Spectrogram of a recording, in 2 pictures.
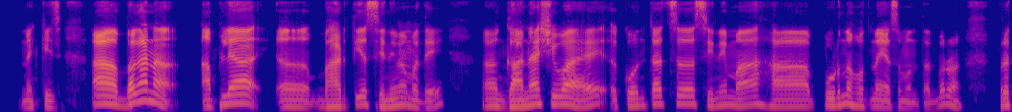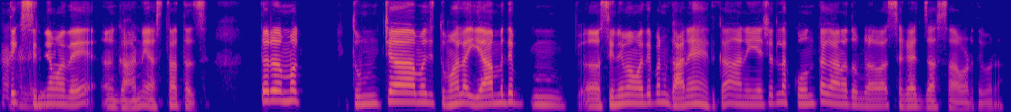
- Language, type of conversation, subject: Marathi, podcast, तुझ्या आवडत्या सिनेमाबद्दल थोडक्यात सांगशील का?
- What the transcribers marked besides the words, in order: laughing while speaking: "हां, हां"; tapping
